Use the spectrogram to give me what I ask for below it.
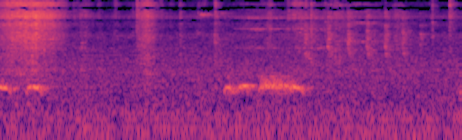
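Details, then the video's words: Caged spotted dove kept as a pet, cooing in the "thổ chạm đồng" style: a short low coo at the start, then a longer two-part hollow coo near the middle, over steady background hum. "Cu thổ chạm đồng"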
